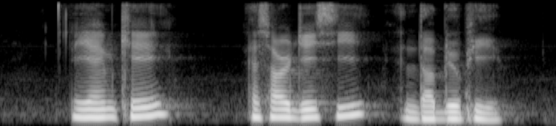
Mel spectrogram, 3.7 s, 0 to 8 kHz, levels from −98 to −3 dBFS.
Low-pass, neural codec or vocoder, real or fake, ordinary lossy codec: 7.2 kHz; none; real; none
